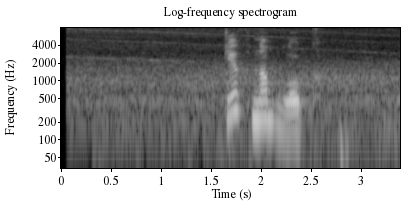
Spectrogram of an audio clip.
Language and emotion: Russian, neutral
